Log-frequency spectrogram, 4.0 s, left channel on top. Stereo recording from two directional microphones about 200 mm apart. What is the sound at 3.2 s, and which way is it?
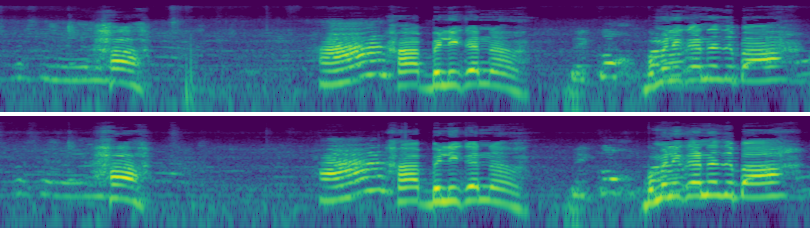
Speech, 40° right (ahead or behind).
